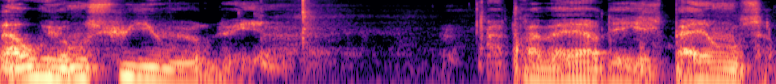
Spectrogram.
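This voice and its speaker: The man's voice sits at a medium pitch. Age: 60s. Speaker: personal video blogger. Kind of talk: personal reflective monologue. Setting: countryside home. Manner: halting.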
